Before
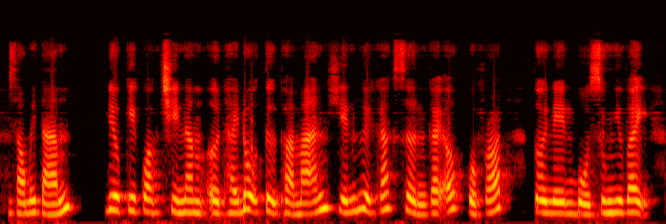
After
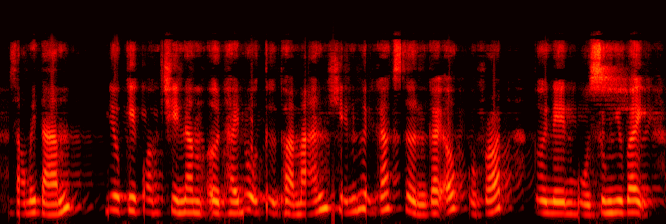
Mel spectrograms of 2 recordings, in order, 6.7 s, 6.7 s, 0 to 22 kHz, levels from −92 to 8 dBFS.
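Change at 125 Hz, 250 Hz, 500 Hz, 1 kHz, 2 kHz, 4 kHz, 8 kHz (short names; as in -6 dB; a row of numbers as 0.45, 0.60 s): -14.0, -12.5, -11.5, -11.0, -6.0, -2.0, +4.0 dB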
